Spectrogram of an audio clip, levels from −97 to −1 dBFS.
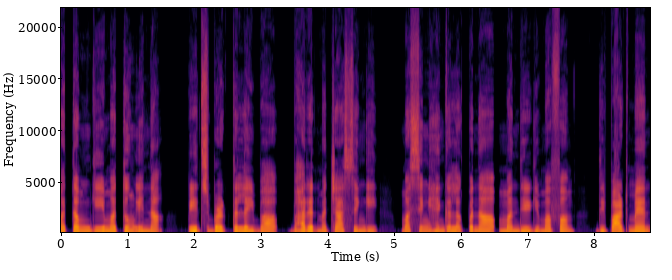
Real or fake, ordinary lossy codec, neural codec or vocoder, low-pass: real; none; none; none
